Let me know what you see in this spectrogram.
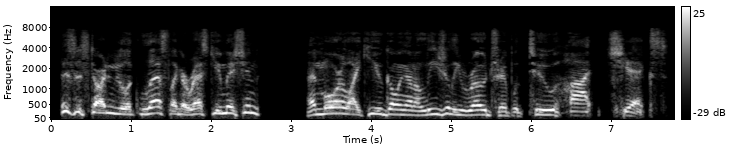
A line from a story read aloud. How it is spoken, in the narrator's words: Nine grumbles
